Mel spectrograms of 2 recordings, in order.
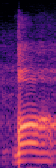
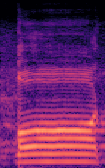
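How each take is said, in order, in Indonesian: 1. Vokalnya pendek dan tegas. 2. Vokalnya ditahan selama dua ketukan. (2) "dibaca panjang"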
